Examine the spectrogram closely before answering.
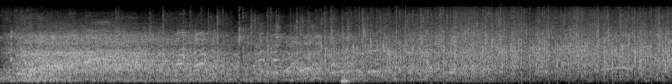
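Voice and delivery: long high giggling shriek, out of control; breathless squealing laughter while tickled; shrieking tickle laugh. Pretend. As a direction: shriek as if being tickled hard.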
